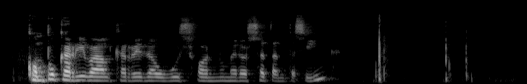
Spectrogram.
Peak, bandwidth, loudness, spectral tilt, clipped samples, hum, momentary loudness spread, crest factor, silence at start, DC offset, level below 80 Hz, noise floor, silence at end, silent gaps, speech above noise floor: -4 dBFS; 11 kHz; -27 LUFS; -5 dB/octave; under 0.1%; none; 18 LU; 26 dB; 0.3 s; under 0.1%; -80 dBFS; -74 dBFS; 1.45 s; none; 47 dB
